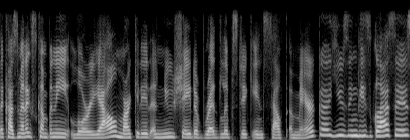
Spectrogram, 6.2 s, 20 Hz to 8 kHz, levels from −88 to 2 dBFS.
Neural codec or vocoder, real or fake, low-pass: none; real; 7.2 kHz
